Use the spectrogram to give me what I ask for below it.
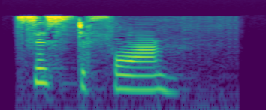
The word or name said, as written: cystiform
